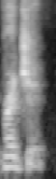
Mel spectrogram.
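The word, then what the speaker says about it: Brigid: it almost like a it's got a soft G on the end yeah um and Peter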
